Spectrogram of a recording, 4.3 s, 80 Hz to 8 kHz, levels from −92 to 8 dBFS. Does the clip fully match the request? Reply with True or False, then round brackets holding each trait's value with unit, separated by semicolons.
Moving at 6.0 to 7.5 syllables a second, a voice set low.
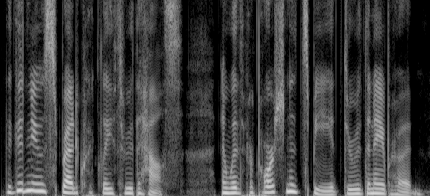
False (6.1 syllables/s; 200 Hz)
